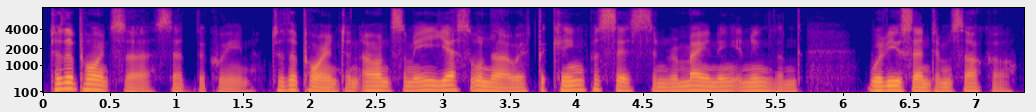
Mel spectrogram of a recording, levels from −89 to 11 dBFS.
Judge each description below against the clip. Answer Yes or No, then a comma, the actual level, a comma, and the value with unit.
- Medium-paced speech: No, fast, 235 wpm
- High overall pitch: No, low, 110 Hz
